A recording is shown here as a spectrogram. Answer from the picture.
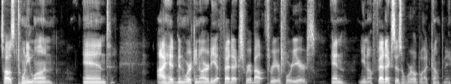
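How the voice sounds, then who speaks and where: Over a silent background in a very clean recording, a man with an American accent speaks at a moderate pace. His pitch varies in an ordinary way, with long, frequent pauses. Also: medium pitch for a man. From New Jersey, Pine Barrens. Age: 20s. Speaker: rock climber. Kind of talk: casual interview.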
